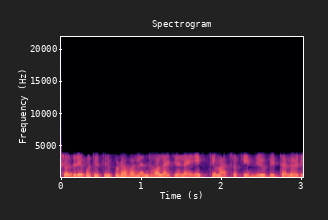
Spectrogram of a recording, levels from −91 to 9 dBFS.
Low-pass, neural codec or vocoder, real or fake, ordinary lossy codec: 3.6 kHz; none; real; none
